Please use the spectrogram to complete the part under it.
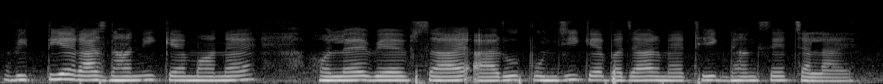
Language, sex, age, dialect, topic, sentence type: Maithili, female, 18-24, Angika, banking, statement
